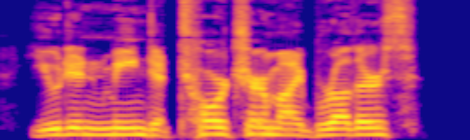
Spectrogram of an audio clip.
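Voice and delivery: menacing, threatening growl. First-person narrator confronts a stammering man about his brothers: growled menacingly. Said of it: "I growled as I took a menacing step closer".

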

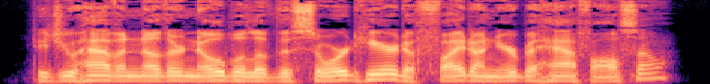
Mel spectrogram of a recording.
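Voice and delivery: ordinary delivery

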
